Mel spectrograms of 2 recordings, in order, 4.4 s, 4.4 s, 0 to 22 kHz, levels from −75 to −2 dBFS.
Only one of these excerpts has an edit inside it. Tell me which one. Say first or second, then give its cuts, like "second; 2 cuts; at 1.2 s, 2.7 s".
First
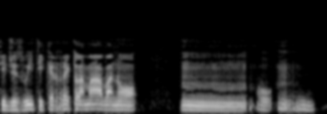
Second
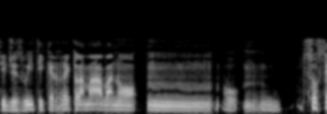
second; 1 cut; at 1.9 s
